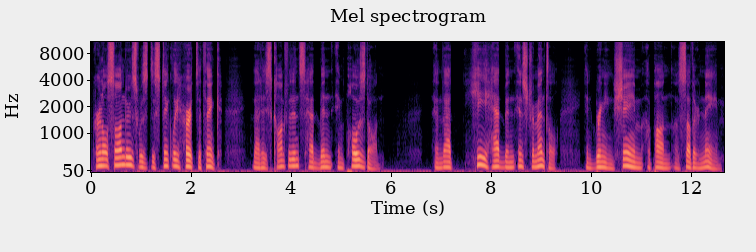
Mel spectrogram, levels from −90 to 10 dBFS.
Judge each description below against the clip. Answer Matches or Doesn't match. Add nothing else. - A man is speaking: Matches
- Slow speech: Matches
